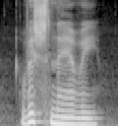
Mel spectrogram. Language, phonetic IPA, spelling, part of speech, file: Ukrainian, [ʋeʃˈnɛʋei̯], вишневий, adjective, Uk-вишневий.ogg
- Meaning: 1. cherry 2. cherry red (color)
